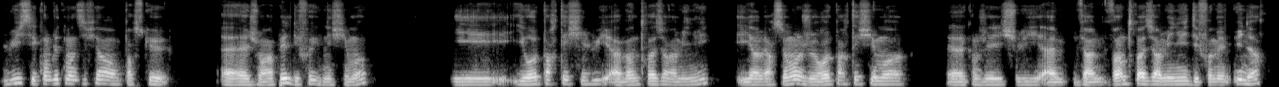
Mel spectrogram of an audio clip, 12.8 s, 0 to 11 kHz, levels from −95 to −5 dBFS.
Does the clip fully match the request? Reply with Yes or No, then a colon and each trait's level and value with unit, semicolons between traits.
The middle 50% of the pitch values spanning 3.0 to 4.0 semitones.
Yes: average, 3.5 semitones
